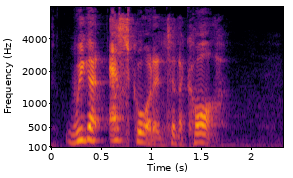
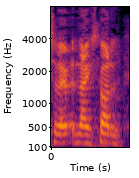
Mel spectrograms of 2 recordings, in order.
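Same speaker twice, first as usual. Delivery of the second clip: ordinary talk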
